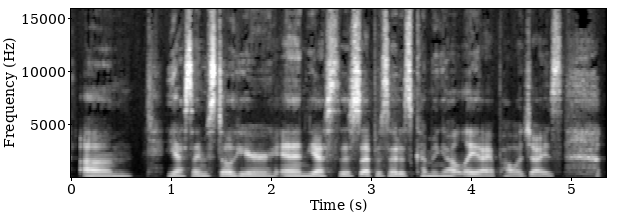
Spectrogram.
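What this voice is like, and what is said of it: Sick, rough-sounding voice. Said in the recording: “I sound terrible. ... Yes, I am sick. ... I sound like I just sound bad.”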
